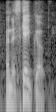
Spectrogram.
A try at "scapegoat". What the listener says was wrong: You mean escape? Escape? You're throwing an E into the word here that doesn't belong there.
